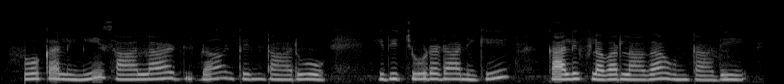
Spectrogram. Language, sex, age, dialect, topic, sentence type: Telugu, female, 18-24, Southern, agriculture, statement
